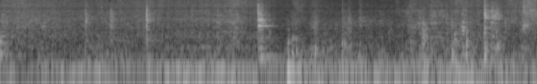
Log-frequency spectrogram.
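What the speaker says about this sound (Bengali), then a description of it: "এবার এখানে গুঁড়ো তুলে দেবো ধরিয়া গুঁড়ো জিরে গুঁড়ো লঙ্কার গুঁড়ো খুব ভালো করে মিশিয়ে নেব" Ground coriander, cumin and chili powder stirred into hot oil in a pan for a katla fish dish, with a continuous sizzle broken by sharp spoon scrapes and clinks against the pan, no talking.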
